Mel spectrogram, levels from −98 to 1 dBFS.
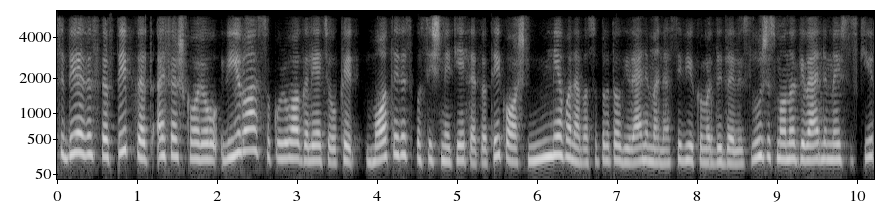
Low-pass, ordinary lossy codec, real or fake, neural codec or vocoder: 5.4 kHz; AAC, 32 kbps; fake; codec, 16 kHz, 0.3 kbps, FocalCodec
